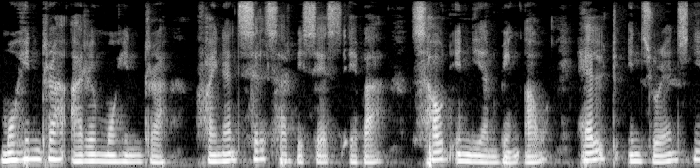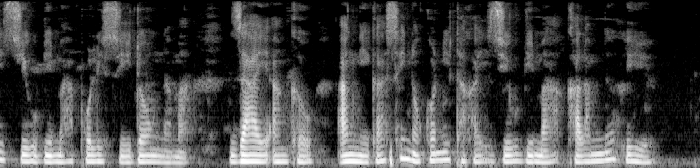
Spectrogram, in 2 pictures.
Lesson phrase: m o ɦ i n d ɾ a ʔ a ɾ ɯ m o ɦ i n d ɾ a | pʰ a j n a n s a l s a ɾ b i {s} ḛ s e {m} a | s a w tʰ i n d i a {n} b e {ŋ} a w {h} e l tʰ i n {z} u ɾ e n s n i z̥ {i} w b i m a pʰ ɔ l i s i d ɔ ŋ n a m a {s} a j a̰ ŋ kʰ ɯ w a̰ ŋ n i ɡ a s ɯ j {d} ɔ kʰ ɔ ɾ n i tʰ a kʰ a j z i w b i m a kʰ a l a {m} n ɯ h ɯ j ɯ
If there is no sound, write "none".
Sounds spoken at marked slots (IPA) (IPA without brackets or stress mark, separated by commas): s, b, n, ŋ, h, s, i, z, n, m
